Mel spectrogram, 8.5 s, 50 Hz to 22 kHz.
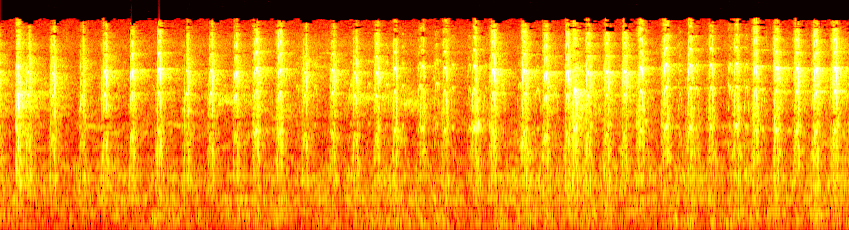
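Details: At a great spotted woodpecker nest in Furuberget, Hamar, Norway, in summer 2017, sharp squeaky calls are repeated about three times a second in an even series; handheld Panasonic Lumix FZ2000 recording.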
